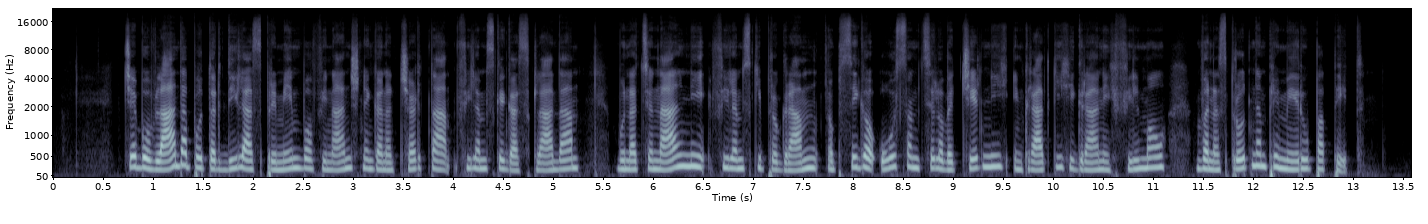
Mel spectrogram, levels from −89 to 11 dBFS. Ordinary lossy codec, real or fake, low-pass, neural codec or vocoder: none; fake; 19.8 kHz; codec, 44.1 kHz, 7.8 kbps, DAC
